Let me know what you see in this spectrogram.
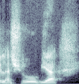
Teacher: Ese pronunciar la Y como una CH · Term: yeísmo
